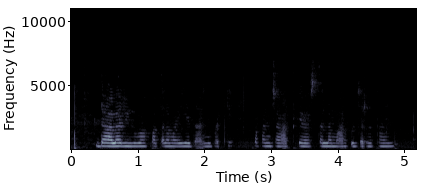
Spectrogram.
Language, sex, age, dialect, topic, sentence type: Telugu, female, 18-24, Southern, banking, statement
